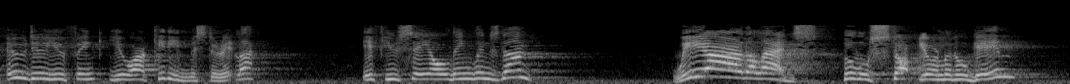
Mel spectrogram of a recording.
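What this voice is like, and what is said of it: Put-on Cockney accent. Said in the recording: “In a Cockney accent,”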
